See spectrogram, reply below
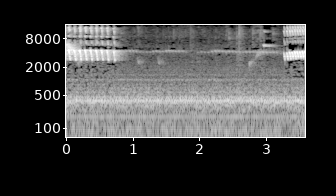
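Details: European greenfinch, a first-year 'novel' bird of long-phrased 'larguero' style, sings: a loud, pulsed, buzzing trill of about three-quarters of a second opens, a quiet pause with faint twitters follows, then another rapid trill begins.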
